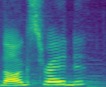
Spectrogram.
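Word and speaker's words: Dogsred: It's literally called Dog's Thread. It's spelled dogs red, but in one word.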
